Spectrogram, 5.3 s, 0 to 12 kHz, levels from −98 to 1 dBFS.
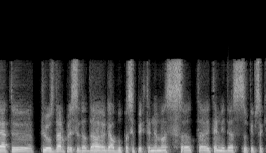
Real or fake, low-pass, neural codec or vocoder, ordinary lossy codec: fake; 7.2 kHz; codec, 16 kHz, about 1 kbps, DyCAST, with the encoder's durations; AAC, 32 kbps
